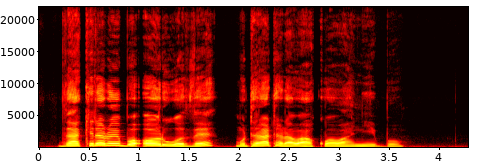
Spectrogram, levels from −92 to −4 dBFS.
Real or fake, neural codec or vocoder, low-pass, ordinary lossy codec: real; none; none; none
